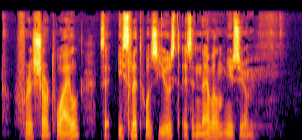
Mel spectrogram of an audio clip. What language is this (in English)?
English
